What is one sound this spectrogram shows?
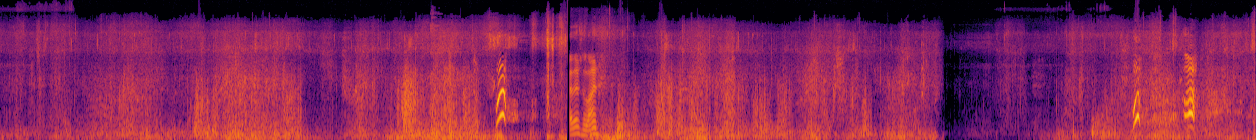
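A snowboard hisses and scrapes through deep powder snow.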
